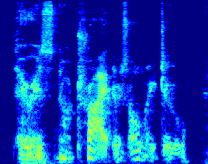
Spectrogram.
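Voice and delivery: hushed, breathy, barely voiced put-on whisper. Quizzing listeners on a Star Wars quote, speaker delivers it in a Yoda voice. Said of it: "That's my best Yoda voice".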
